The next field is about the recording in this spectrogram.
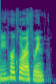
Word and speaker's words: perchloroethylene: Um, so, 70% of dry cleaners uh, use a chemical called, oh, I'm going to butcher this, perchloroethylene. That sounds right. Yeah, perchloroethylene. PERC for short.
